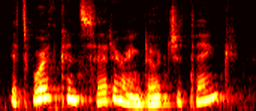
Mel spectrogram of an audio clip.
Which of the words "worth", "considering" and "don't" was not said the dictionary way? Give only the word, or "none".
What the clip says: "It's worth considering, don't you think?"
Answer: none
